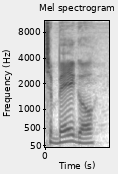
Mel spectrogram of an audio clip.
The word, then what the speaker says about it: Tobago: The island nation of Trinidad and Tobago, the correct pronunciation is Tobago. Have I been saying Tobago? – Who cares? – I was there years ago and asked a local government. I asked a local about the pronunciation, and he said it's Tobago. We are Tobagans, not Toboggans.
